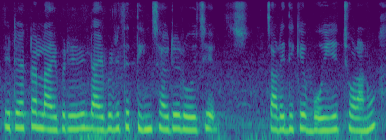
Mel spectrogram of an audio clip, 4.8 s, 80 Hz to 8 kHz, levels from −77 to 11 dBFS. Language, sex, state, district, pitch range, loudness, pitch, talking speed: Bengali, female, Karnataka, Bangalore, 240-260 Hz, -13 LUFS, 245 Hz, 125 wpm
